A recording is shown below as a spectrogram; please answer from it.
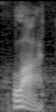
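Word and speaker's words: לוט: And then we've got the Holam Vav, sounds like, we pronounce it, which is Lot.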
